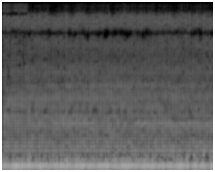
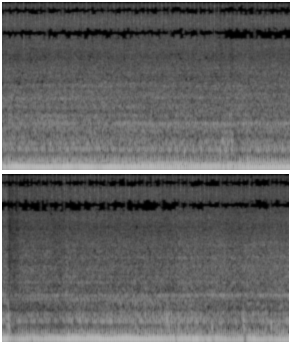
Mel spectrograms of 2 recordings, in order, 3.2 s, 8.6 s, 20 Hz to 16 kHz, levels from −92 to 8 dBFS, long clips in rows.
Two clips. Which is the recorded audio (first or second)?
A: second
